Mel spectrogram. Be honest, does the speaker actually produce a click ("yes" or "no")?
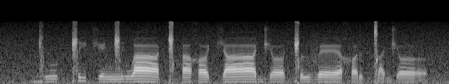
yes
